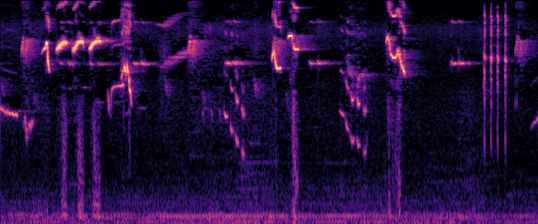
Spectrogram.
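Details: Tledekan gunung singing as lure audio, with bright high twittering whistles, descending chains of short notes and a quick ticking burst near the end.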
